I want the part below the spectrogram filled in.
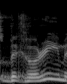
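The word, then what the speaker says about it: Bikkurim: So now, after first fruits, Bichurim is how they say it, and ye shall count unto you from the morrow after the Sabbath, from the day that you brought, don't worry about this.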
